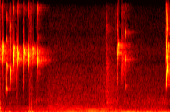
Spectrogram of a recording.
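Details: Lovebird delivering a rapid series of shrill high chirps at the start, then a pause, a short double chirp and a final piercing note.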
